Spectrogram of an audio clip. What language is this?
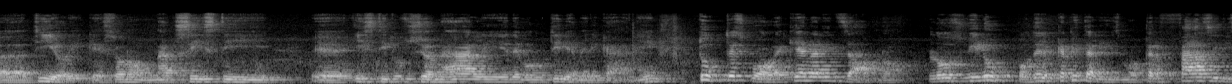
Italian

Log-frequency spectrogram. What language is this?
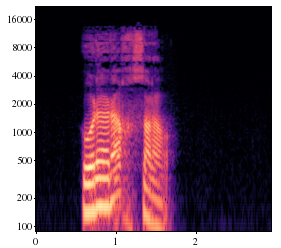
Kabyle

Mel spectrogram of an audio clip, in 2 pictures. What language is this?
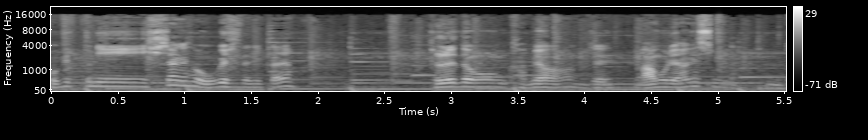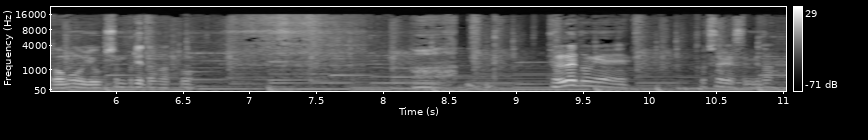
Korean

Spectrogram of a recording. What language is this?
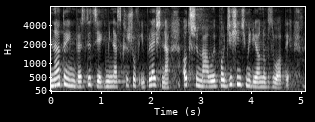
Polish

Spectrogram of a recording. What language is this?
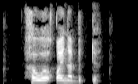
Bashkir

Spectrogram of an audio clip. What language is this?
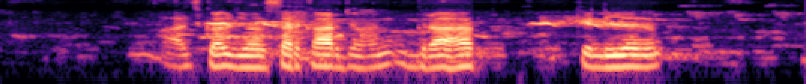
Hindi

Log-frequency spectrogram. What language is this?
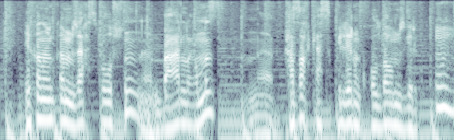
Kazakh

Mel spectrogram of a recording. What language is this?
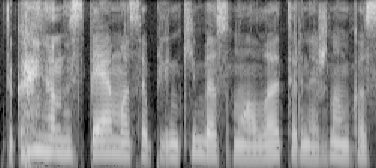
Lithuanian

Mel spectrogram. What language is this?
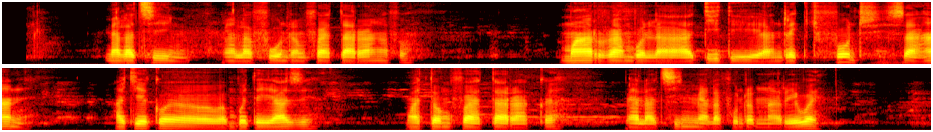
Northern Betsimisaraka Malagasy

